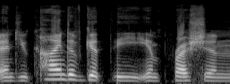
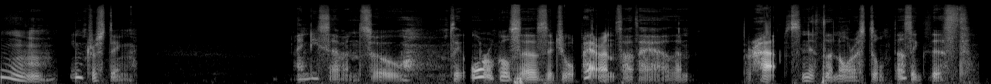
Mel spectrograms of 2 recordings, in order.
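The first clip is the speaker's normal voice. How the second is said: put-on crotchety, grumpy old man voice, much quieter; 9 dB quieter than usual. Narrator voices an old character replying to the listener, crotchety old man voice. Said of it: "When I'm speaking as crotchety old man?".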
